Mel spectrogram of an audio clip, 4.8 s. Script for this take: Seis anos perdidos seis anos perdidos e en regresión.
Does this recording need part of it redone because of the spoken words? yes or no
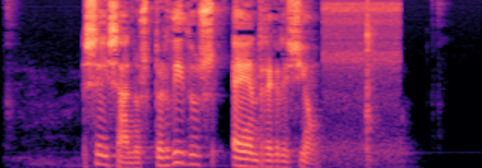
yes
